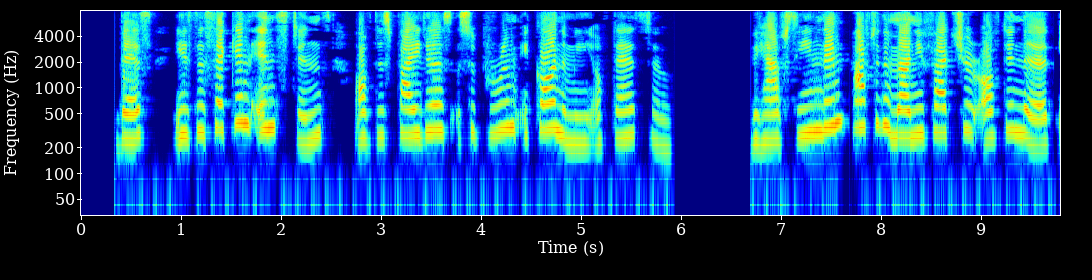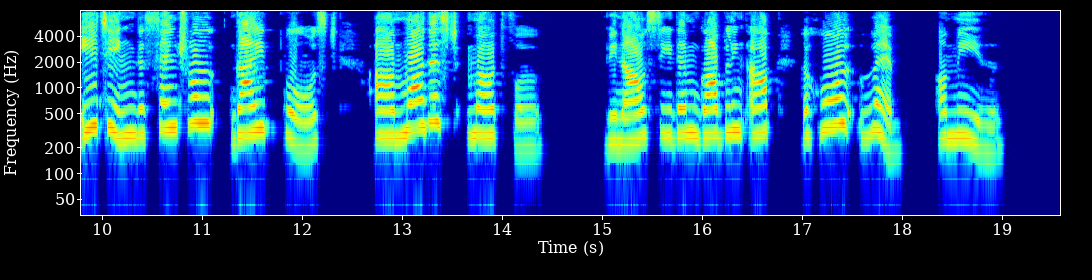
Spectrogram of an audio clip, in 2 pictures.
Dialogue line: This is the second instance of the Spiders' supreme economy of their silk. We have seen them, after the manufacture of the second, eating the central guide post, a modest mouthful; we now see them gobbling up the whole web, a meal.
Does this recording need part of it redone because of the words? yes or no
yes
